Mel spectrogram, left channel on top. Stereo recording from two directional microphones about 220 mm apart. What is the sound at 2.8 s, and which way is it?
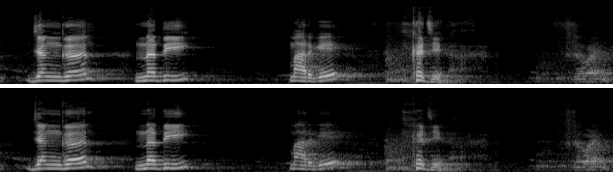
Speech, 35° left (ahead or behind).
